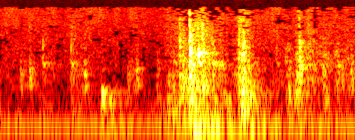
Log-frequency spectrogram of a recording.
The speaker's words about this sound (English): Oh, you've unlocked the door.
